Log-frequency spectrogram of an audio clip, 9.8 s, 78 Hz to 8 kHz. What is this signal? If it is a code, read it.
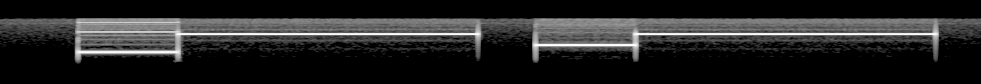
Two-tone page, heard as a one-second tone, then a three-second tone, about 460 then 1220 Hz, about 670 then 1220 Hz. It is heard from 0.8 to 9.4 s.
